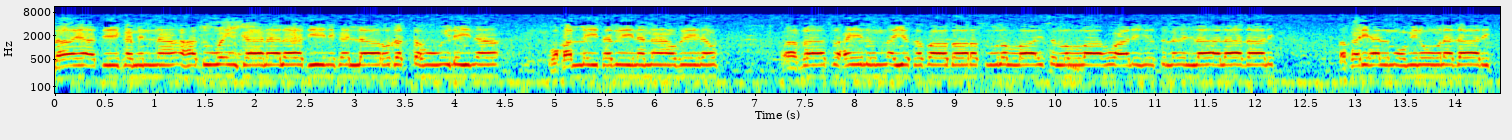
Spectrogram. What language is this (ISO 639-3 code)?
ara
